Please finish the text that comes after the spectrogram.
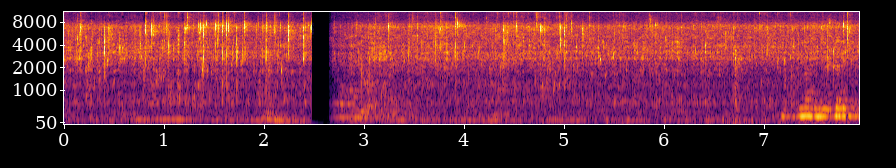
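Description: Potato and chickpea samosas deep fry in hot oil with a dense, steady bubbling sizzle, close and continuous apart from a brief cut.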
